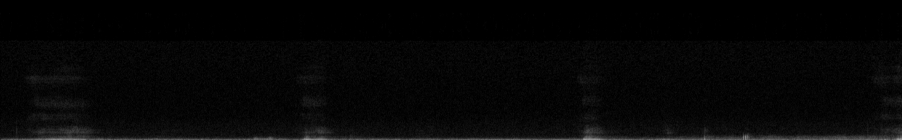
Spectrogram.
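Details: Pumpkin, a Nigerian Dwarf goat, is in deep sleep on her owner's lap and gives soft, low, rattling snores a few seconds apart with quiet breathing between them: snoring.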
